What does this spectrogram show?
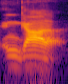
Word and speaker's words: Ngata: Yeah, I mean, I thought is it Ngata or Nada? I don't know if you pronounce the G, but I thought it was Nada, but they were saying Ngata.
